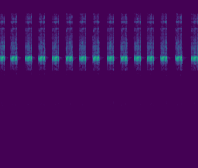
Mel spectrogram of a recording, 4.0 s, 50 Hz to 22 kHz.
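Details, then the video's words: Nighttime crickets chirping, recorded live on a Sony PCM D100 field recorder; sixteen sharp, high-pitched chirps in four seconds, evenly spaced and uninterrupted. "Cricket Chirp Sound - Cricket Sounds at Night"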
